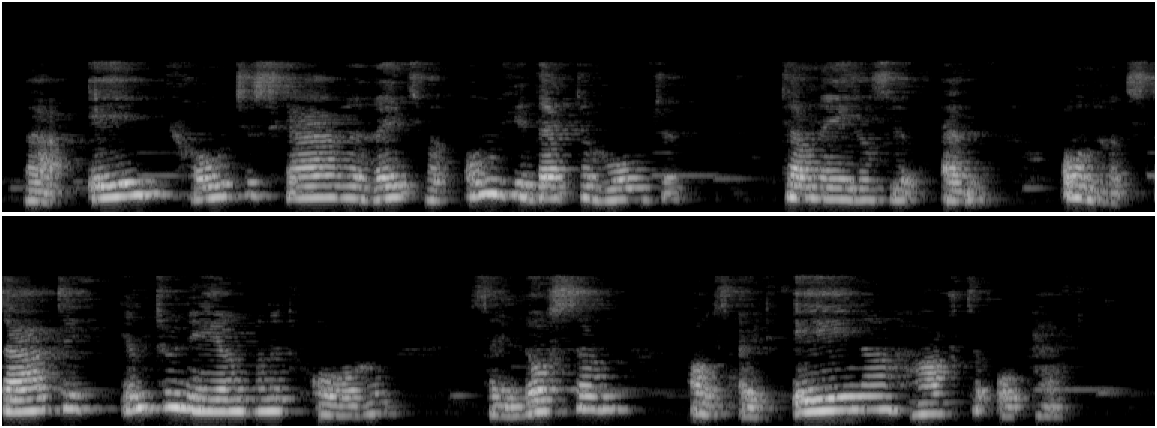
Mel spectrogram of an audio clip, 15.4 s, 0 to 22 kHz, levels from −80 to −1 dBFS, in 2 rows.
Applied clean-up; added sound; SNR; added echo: classical method WPE with log-MMSE.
